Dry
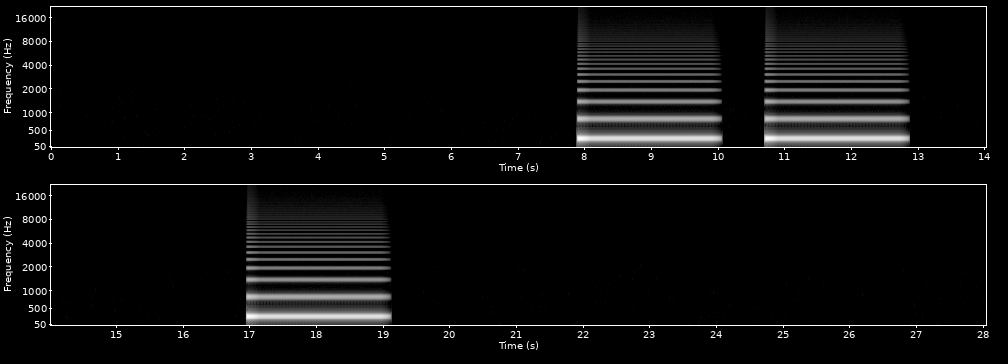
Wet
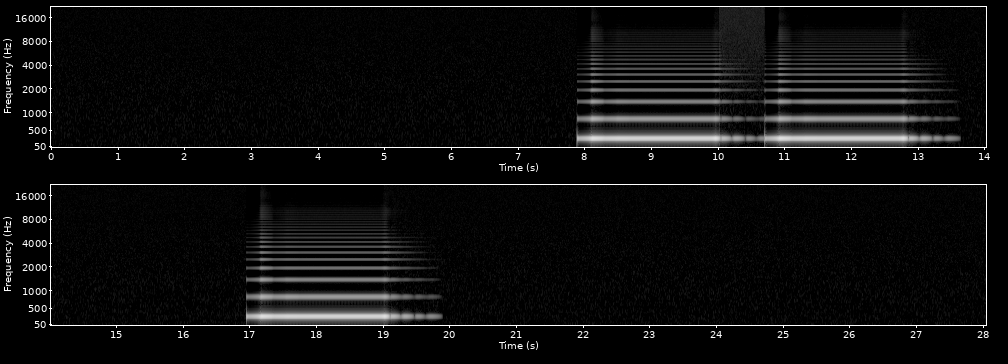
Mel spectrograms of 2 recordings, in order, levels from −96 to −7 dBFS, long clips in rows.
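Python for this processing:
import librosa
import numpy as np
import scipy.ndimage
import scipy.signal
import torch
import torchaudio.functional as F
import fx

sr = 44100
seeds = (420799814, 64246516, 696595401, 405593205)

y = fx.high_shelf(x, sr, hz=2500.0, db=9.5, at=(10.02, 10.72))
y = fx.echo_feedback(y, sr, ms=193, feedback_pct=45, wet_db=-15.5)
y = fx.over_compress(y, sr, threshold_db=-26.0, ratio=-1.0)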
